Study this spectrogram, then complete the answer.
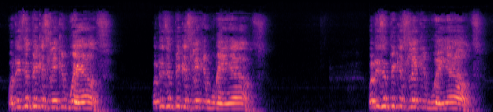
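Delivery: quick, lilting Welsh accent on the quiz question. Shown as a demonstration. Quizmaster repeats the question to his audience in a Welsh accent. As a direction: read it out fast in a put-on Welsh accent. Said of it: "I'll do it in the accent".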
